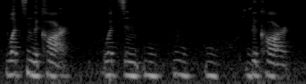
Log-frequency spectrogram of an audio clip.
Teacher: the tongue isn't coming all the way through the teeth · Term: th sound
